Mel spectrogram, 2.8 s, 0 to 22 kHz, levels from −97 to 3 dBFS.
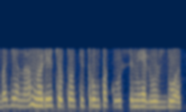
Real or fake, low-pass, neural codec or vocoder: fake; 3.6 kHz; vocoder, 22.05 kHz, 80 mel bands, WaveNeXt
